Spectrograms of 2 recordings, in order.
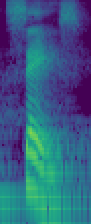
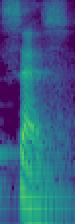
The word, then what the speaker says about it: says: two is says this word is commonly mispronounced by people learning English as seis but remember I say you say but he or she says number three is etc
